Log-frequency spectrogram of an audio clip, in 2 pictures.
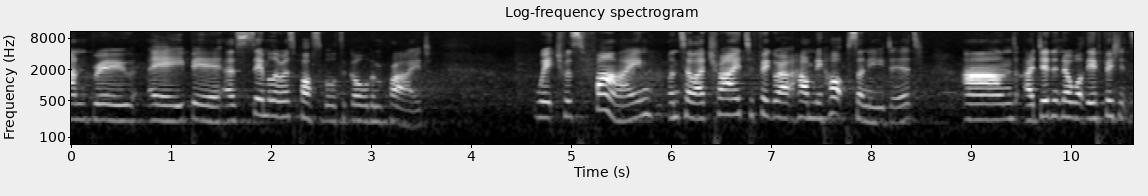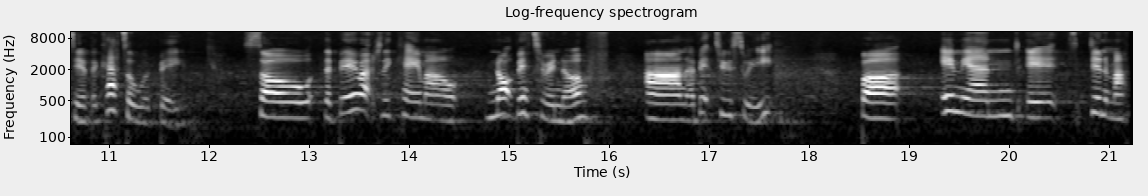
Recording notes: recorded at our Brewers Congress in London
